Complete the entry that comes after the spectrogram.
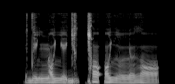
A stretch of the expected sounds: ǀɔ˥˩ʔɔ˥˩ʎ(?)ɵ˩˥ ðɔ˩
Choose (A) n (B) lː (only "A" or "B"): B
